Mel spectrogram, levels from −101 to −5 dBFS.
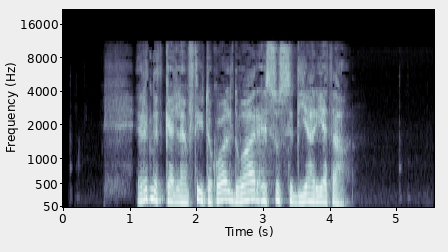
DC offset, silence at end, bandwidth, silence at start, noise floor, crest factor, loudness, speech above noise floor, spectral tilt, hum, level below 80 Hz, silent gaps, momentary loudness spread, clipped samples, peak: under 0.1%; 1.35 s; 11.5 kHz; 0.8 s; -71 dBFS; 16 dB; -16 LUFS; 56 dB; -5.5 dB/octave; none; -46 dBFS; none; 5 LU; under 0.1%; 0 dBFS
